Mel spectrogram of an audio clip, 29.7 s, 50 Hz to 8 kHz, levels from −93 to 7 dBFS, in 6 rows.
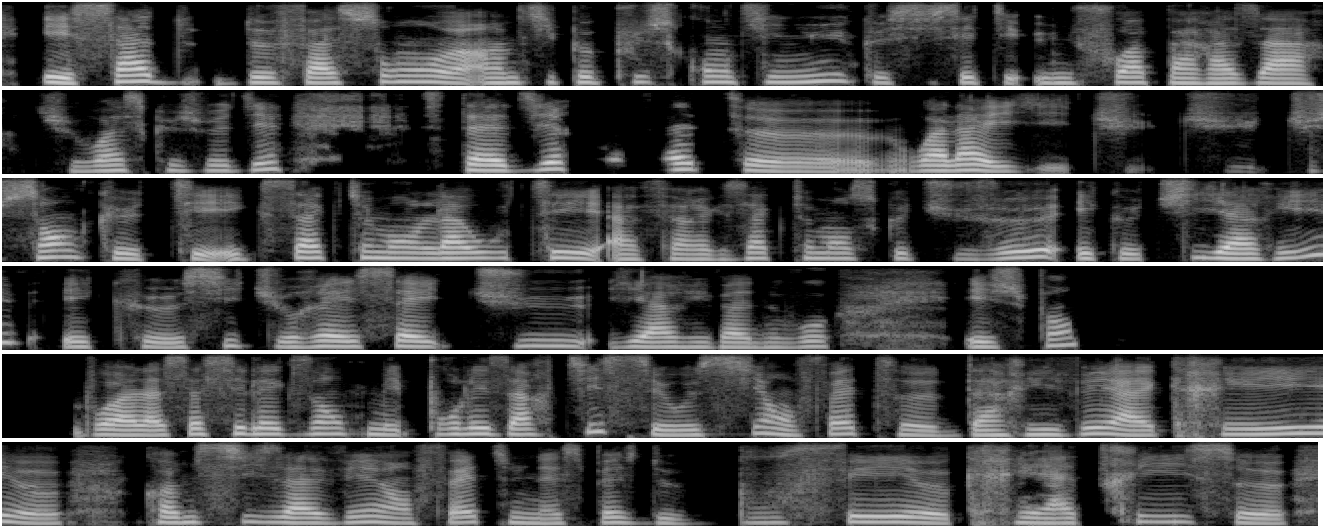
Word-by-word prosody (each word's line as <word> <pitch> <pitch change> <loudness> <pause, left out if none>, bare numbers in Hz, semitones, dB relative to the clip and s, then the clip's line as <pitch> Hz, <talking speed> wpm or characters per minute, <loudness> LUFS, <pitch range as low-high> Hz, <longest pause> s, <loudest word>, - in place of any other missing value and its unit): et 185 -3 +8
ça, 215 +7 +6
d 175 -3 -12 0.2
de 180 - +3
façon 185 +4 +2
un 170 -1 +3
petit 185 +2 -6
peu 190 +2 0
plus 195 +2 -7
continue 200 +3 -2
que 190 -4 -7
si 170 +1 -7
c'était 180 0 -4
une 170 0 -3
fois 185 +2 +1
par 170 -2 0
hasard, 160 -1 +2
tu 160 - -12
vois 175 +3 +1
ce 185 - -9
que 185 - -10
je 175 +1 -9
veux 180 - -3
dire? 210 +7 -1 0.5
C'est-à-dire 190 +3 +4
qu'en 285 -7 -1
fait, 215 -2 -4
heu, 155 -4 0
voilà 180 +1 +7
y, 155 - -7
tu - - -16
tu 150 -2 -17
tu - - -12
sens 225 +7 +2
que 180 -3 0
tu - - -3
es - - 0
exactement 200 +3 +1
là 190 +1 +5
où 200 0 -3
tu 210 - 0
es, - - +1
à 165 - +1
faire 165 +2 -3
exactement 185 +4 -3
ce 175 - -12
que 185 - -6
tu 165 -2 -13
veux 205 +9 +3
et 180 - +1
que 175 - -7
tu 170 +5 -7
y 200 -2 +6
arrives 195 - +2 0.2
et 170 - -1
que 160 -3 -5
si 200 +5 -6
tu 185 -3 -7
réessayes, 180 0 +3
tu 200 -3 -6
y 175 +3 0
arrives 165 0 0
à 160 -1 +2
nouveau 160 +4 -5 0.5
et 170 - +1
je 165 - -7
pen 215 - -1 1.2
voilà, 165 -2 +5
ça 190 +4 0
c'est 215 +3 0
l'exemple, 200 0 0
mais 175 -2 -1
pour 195 +3 -4
les 205 -1 +3
artistes, 185 +9 -2
c'est 175 - -2
aussi, 170 +7 -4
en 190 -5 0
fait, 200 +6 -3
heu, 160 -3 0
d'arriver 175 +6 0
à 160 -2 +5
créer, 200 +5 +1
heu, 160 -2 0 0.3
comme 185 -1 +1
s'ils 190 0 -3
avaient, 175 +4 +2
en 170 -3 -1
fait, 185 +4 -3
une 170 -3 -3
espèce 165 +2 -4
de 155 -2 -8 0.2
bouffée, 190 +3 0
heu, 165 -3 +3
créatrice, 180 +5 -4
heu, 155 -2 +2
180 Hz, 195 wpm, -23 LUFS, 165-195 Hz, 1.2 s, et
